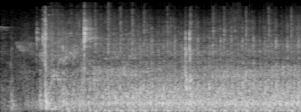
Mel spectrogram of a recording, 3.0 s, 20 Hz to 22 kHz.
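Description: A Hayter 56 Pro lawnmower with an automatic choke and no air filter fires up and settles into a steady, close, continuous engine run, with a few sharp clicks early on.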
